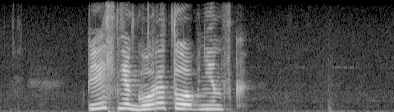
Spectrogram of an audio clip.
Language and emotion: Russian, positive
